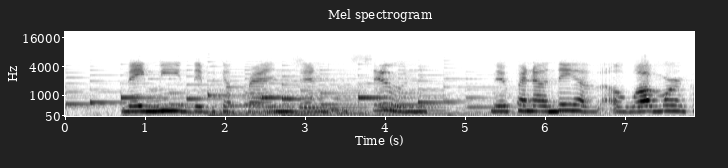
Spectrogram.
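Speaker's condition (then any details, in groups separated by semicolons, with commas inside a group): Friedreich's ataxia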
